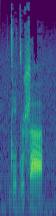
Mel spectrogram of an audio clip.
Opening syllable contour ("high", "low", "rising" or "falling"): low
